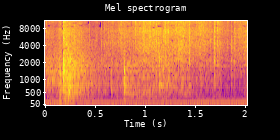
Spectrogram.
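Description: Plastic toy packaging being opened by hand: the lid of a round plastic capsule comes off with a short, sharp crinkling rustle about a quarter second in, followed by a light click and softer plastic handling.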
